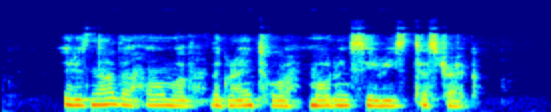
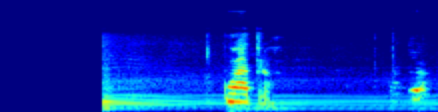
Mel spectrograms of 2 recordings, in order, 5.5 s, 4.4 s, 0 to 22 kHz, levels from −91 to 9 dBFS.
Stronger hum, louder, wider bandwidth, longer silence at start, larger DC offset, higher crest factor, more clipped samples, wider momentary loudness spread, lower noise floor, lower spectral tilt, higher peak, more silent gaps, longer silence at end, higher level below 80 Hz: second, none vs 50 Hz at -65 dBFS; second, -20 LUFS vs -16 LUFS; first, 9.2 kHz vs 7.4 kHz; second, 0.65 s vs 1.05 s; neither; about the same, 18 dB vs 20 dB; neither; second, 8 LU vs 26 LU; first, -72 dBFS vs -56 dBFS; about the same, -5 dB/octave vs -5.5 dB/octave; about the same, -4 dBFS vs -2 dBFS; neither; first, 0.75 s vs 0.15 s; first, -58 dBFS vs -72 dBFS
